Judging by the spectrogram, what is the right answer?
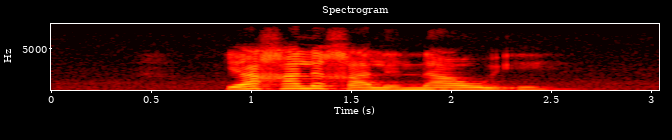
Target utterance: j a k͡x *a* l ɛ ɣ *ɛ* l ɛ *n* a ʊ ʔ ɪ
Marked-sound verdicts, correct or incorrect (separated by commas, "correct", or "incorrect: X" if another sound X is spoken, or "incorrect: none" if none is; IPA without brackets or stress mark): correct, incorrect: a, correct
